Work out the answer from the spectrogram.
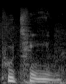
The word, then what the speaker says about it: poutine: Poutine. Well, I mean. Wait, I'm not saying it right. How poutine. Do you? Poutine. La poutine. So it's not poutine.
